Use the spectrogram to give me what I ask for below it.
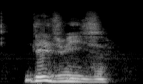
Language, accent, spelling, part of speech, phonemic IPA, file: French, Canada, déduisent, verb, /de.dɥiz/, LL-Q150 (fra)-déduisent.wav
- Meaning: third-person plural present indicative/subjunctive of déduire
